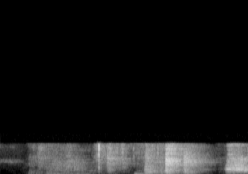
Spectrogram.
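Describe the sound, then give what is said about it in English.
A door opens, followed by a run of muffled clunks and scraping as neighbors move things around outside, with irregular bumps and a louder thud near the end; no one speaks. “just walked in the door, and there was like a bunch of noise outside. They're moving stuff around.”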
